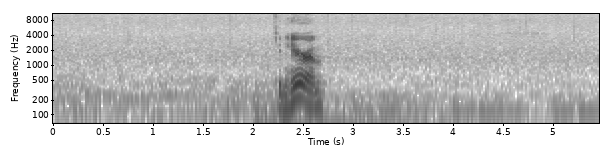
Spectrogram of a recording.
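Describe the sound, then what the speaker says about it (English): Steady rain hisses across the whole stretch in the DCS World flight simulator, with a brief burst of a voice talking over it midway. "There's the rain."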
